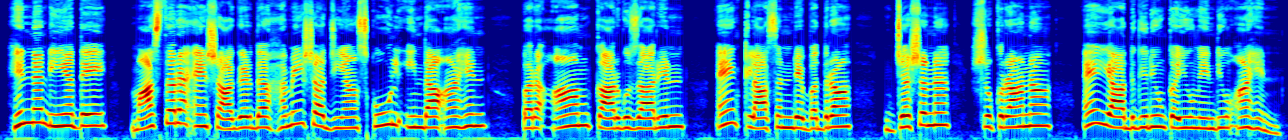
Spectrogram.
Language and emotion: Sindhi, neutral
